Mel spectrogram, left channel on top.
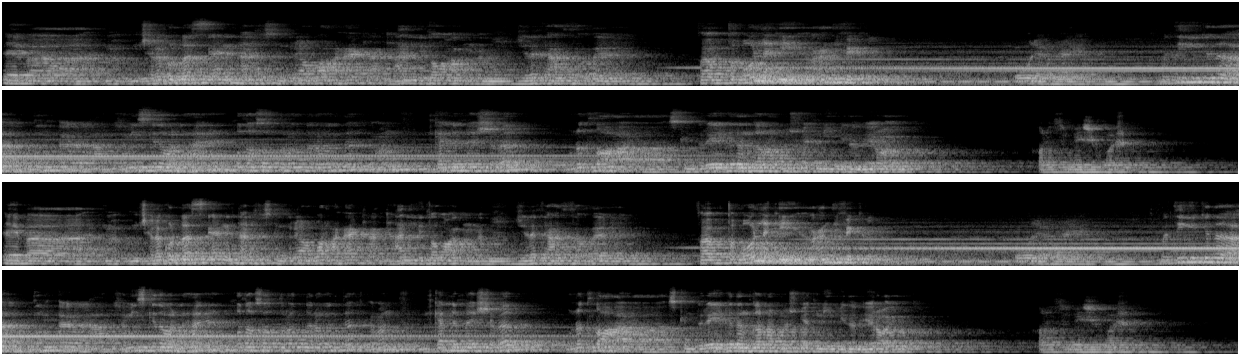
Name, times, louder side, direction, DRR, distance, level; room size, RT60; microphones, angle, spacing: voice 1, 0.0-6.4 7.0-8.7 11.5-17.5 18.0-21.4, right 1 dB, 40° right, 0 dB, 0.9 m, -23 dB
sound 1, 6.6-20.1, right 2 dB, 70° right, 1.2 m, -28 dB
voice 2, 10.1-11.0 22.7-23.6, left 1 dB, 25° left, 2 dB, 0.5 m, -26 dB
12.0 x 4.6 x 2.6 m, 2.5 s
head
